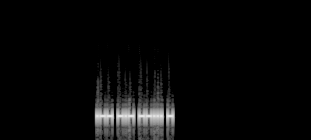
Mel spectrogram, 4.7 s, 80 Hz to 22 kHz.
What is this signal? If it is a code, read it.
Morse code, heard as a keyed tone, about 42 wpm, 700 Hz. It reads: WK7T
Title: USA Call Signs - 4 Characters - Repeated 2x - 45wpm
